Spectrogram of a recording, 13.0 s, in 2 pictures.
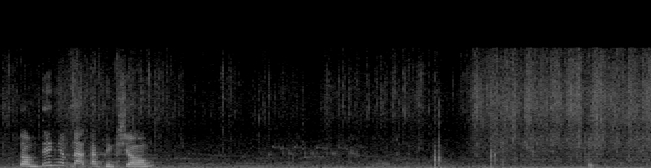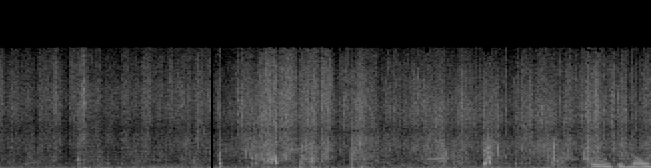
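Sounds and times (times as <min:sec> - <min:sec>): plastic glove crinkling: 0:00.0 - 0:13.0
wet squelching: 0:08.2 - 0:13.0.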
